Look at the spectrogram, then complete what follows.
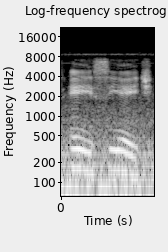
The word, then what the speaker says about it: Acheron: Anyways, as I was saying, my AB's name is Acheron. That's Acheron. I'm not going to try and pronounce the last name off the top of my head.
